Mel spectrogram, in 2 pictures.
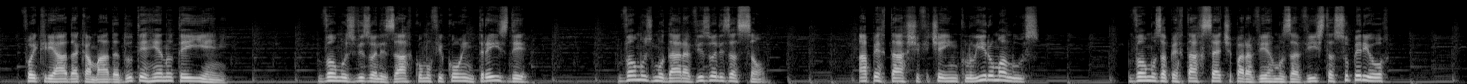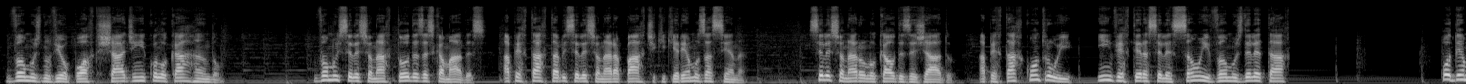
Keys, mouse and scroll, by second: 0.2 shift+middle click, 0.8-1.6 scroll up 6, 1.1 shift+middle click, 1.6 middle click, 2.6-3.0 scroll down 9, 3.4-4.0 scroll up 5, 6.5 click, 6.9 shift+a, 9.1 scroll down 3, 9.4-9.7 scroll up 3, 9.8 scroll down 2, 10.1 click, 12.9 scroll down 2, 13.4 click, 13.8 KP_7, 15.0 click, 15.5 click, 18.4 click, 18.9 click, 19.5 ctrl+click, 19.9 ctrl+click, 22.5-24.3 drag.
